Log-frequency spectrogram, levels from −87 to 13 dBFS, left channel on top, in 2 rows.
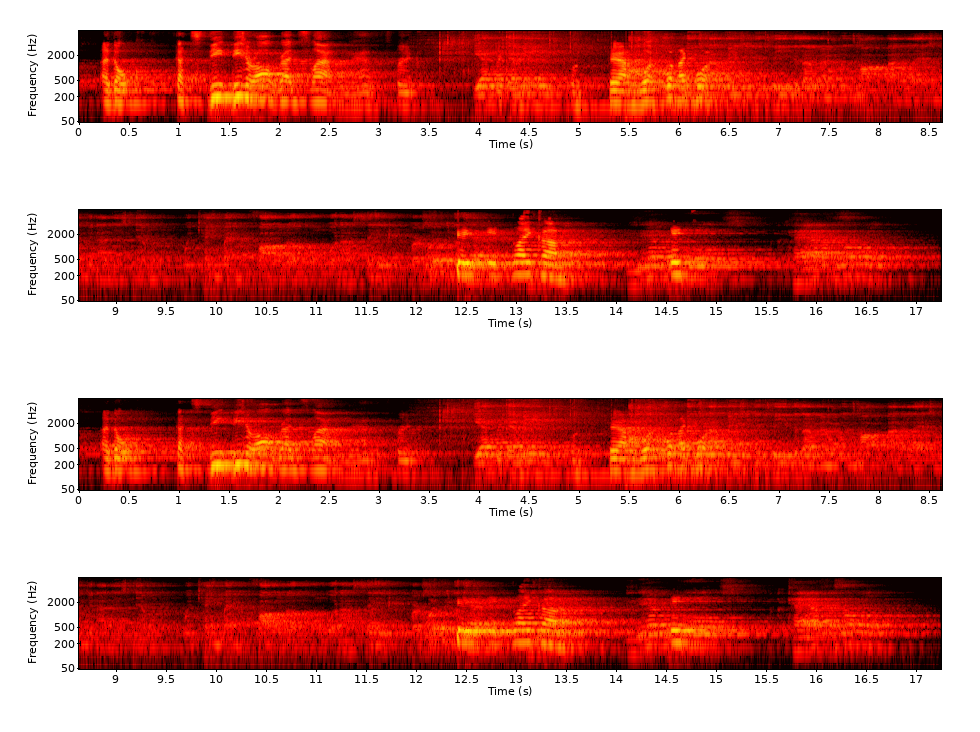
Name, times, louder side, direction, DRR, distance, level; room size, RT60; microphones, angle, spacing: voice 1, 0.2-0.5 1.0-3.4 4.9-5.0 5.3-6.3 12.4-13.5 14.5-14.7, left 2 dB, 50° left, 8 dB, 1.2 m, -27 dB
sound 1, 3.3-7.6 7.8-8.1 8.9-9.2, left 2 dB, 20° left, 4.0 m, -50 dB
voice 2, 3.9-4.7 5.1-5.2 5.5-12.2, equal, ahead, -2 dB, 4.9 m, -40 dB
voice 3, 12.0-12.7 13.1-13.5 14.1-15.2 15.7-16.6, equal, 75° right, -9 dB, 7.8 m, -37 dB
21.0 x 19.0 x 8.7 m, 2.3 s
head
